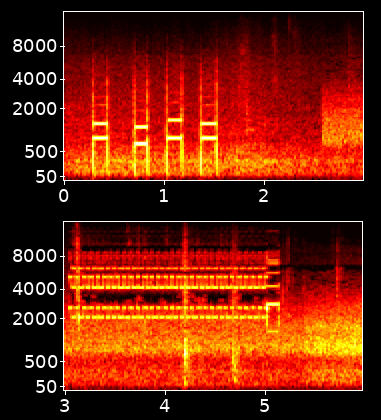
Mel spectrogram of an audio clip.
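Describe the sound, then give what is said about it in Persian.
Four quick keypad beeps of a mobile phone being dialed, clear, followed by a steady electronic ringing tone as the call connects. No one speaks. “گرچه من یه موبایل دارم. عالیه، اجازه میدی؟ البته.”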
